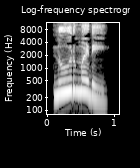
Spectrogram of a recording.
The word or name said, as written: ನೂರುಮಡಿ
